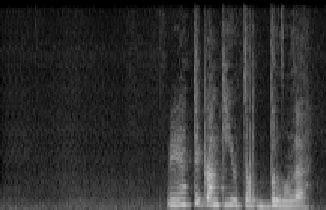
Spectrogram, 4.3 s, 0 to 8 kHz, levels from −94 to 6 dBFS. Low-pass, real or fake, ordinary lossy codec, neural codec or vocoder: none; fake; none; codec, 16 kHz, 0.5 kbps, X-Codec, HuBERT features, trained on general audio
